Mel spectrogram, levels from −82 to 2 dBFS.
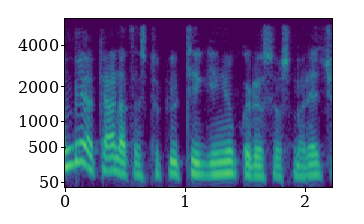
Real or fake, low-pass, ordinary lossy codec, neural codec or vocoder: fake; 5.4 kHz; AAC, 48 kbps; codec, 16 kHz, 1.1 kbps, Voila-Tokenizer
